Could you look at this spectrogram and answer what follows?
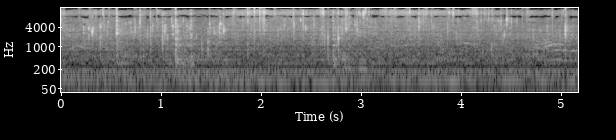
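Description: Chicken 65 pieces fry in a pan over a high gas flame, a steady hissing sizzle with small crackles and pops, while someone talks over it.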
